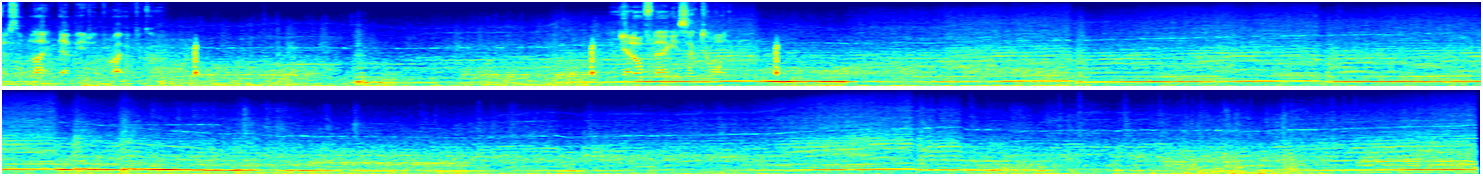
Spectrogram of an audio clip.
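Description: A racing car engine roars steadily, its pitch rising and falling with each gear change.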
